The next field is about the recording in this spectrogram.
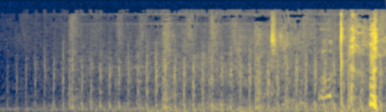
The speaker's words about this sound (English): The way they just put him on the helicopter.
